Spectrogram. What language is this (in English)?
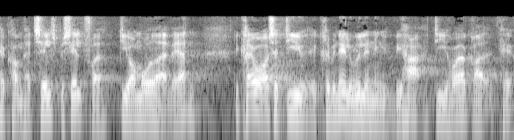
Danish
